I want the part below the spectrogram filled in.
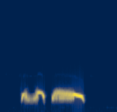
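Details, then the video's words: Loud-voiced spotted dove cooing in the 'giọng thổ' style: a brief wavering note, a tiny gap, then one drawn-out vibrating coo that slides downward at its close. There is no background noise. "cu gáy giọng thổ Thúc + Gáy Gọi + hạp bổi + giọng to"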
